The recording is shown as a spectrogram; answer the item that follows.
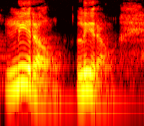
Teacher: Você pega o T e transforma em rarara.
